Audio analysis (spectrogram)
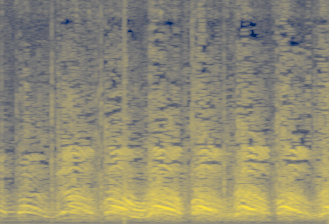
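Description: A large crowd of Rafał Trzaskowski's supporters chants in unison at an election campaign rally, repeating a short rising-and-falling phrase about every half second in a loud, steady rhythm.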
